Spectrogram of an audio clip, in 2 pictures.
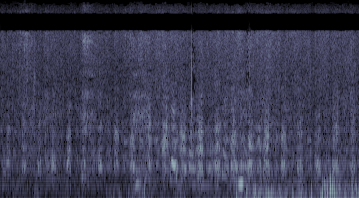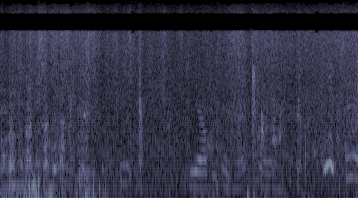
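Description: A large dog panting as a beagle puppy plays with it, with rustling and handling noise heaviest around the middle.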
